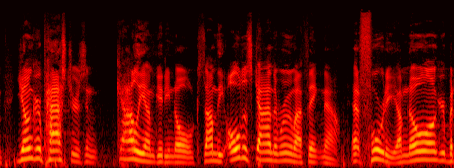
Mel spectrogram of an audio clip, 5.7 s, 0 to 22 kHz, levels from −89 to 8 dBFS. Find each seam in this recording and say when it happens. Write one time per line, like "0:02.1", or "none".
0:04.3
